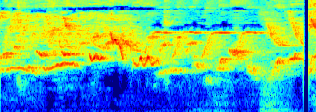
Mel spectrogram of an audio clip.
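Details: Pet white-rumped shama, blorok variety, sings to encourage other birds to sing. It gives a continuous rush of high, sweet whistles and twittering trills, with a sustained thin whistle near the end.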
